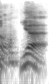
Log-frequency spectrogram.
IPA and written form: ɪur (here)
